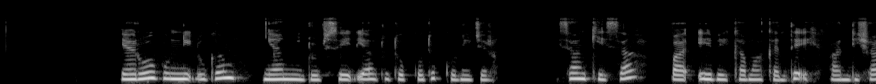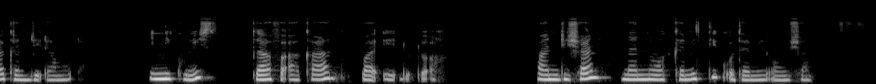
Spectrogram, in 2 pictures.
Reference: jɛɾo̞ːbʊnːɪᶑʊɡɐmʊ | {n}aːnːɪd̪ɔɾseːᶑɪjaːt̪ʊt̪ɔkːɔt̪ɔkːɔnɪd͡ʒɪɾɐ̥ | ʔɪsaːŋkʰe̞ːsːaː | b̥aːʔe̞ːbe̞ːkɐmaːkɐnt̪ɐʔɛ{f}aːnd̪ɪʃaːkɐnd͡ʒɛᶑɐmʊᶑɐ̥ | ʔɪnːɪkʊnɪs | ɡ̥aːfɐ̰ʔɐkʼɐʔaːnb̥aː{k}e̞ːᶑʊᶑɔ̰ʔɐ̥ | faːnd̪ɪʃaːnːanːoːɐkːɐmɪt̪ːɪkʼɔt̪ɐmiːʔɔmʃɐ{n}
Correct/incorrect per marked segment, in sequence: incorrect: ɲ, correct, incorrect: ʔ, incorrect: m

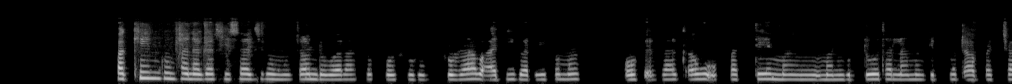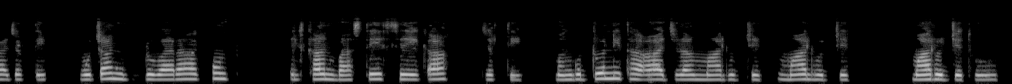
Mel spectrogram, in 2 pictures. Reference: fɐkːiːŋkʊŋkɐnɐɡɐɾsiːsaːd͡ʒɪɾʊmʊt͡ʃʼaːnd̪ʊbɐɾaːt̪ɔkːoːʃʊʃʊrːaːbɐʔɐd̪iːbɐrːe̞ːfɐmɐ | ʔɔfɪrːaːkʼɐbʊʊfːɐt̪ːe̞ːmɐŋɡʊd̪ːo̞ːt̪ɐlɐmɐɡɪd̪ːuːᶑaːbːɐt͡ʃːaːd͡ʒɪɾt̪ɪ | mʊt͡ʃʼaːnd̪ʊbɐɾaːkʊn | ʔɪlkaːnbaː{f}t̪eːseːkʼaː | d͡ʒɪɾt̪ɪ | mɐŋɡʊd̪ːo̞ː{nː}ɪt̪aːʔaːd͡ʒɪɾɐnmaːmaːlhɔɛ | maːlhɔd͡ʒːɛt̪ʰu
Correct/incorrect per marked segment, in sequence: incorrect: s, correct

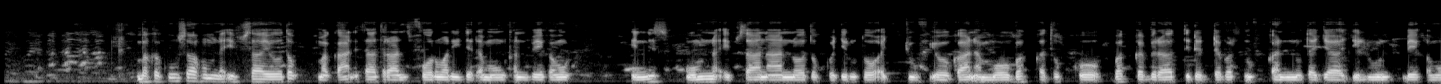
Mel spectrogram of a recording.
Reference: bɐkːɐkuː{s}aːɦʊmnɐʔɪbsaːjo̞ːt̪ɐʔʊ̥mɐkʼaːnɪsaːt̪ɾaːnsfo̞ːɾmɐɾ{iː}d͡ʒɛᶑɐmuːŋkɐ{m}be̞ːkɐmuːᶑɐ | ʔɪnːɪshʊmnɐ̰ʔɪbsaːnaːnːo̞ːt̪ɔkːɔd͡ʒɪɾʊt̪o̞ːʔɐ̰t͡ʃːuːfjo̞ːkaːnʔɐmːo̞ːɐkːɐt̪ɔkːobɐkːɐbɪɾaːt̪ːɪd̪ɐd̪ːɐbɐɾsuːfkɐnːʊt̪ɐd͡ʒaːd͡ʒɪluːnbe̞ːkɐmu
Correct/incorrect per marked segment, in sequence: correct, correct, incorrect: n

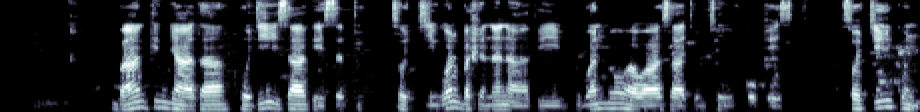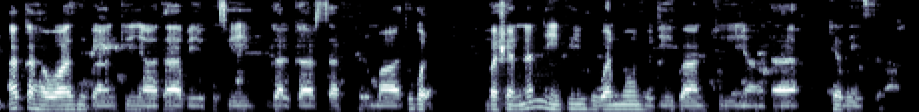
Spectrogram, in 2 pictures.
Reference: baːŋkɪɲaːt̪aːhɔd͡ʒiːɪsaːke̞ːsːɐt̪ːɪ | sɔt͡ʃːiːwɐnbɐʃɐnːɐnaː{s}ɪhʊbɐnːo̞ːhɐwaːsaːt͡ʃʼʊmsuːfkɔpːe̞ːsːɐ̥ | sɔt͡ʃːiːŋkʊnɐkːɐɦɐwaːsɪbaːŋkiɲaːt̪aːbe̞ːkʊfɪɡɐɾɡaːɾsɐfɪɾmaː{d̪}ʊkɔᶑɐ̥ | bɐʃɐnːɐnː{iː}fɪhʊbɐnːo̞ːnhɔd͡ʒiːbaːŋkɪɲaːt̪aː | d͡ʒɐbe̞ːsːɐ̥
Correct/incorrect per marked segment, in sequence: incorrect: f, incorrect: t̪, correct

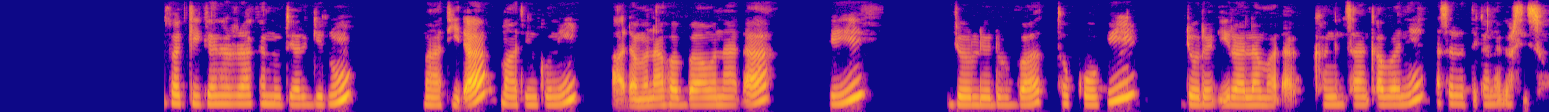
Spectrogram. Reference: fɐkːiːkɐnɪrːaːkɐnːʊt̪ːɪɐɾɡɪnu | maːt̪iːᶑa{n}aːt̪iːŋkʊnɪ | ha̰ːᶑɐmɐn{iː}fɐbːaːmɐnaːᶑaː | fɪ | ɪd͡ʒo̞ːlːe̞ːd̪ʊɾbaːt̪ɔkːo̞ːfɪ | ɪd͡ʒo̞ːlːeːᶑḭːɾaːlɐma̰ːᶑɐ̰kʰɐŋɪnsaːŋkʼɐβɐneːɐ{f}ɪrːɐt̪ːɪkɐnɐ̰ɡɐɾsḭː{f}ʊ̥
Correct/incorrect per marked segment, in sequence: incorrect: m, incorrect: aː, incorrect: s, incorrect: s

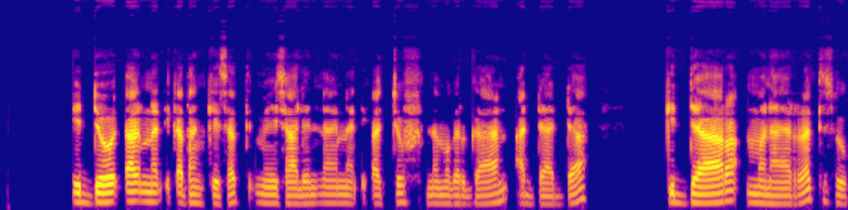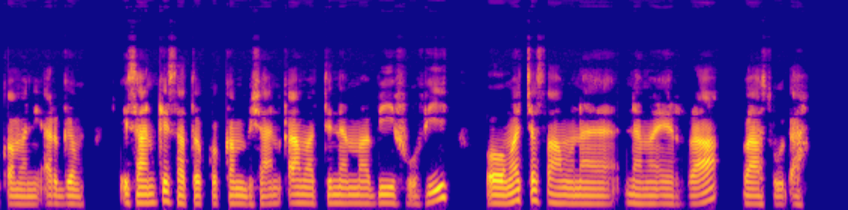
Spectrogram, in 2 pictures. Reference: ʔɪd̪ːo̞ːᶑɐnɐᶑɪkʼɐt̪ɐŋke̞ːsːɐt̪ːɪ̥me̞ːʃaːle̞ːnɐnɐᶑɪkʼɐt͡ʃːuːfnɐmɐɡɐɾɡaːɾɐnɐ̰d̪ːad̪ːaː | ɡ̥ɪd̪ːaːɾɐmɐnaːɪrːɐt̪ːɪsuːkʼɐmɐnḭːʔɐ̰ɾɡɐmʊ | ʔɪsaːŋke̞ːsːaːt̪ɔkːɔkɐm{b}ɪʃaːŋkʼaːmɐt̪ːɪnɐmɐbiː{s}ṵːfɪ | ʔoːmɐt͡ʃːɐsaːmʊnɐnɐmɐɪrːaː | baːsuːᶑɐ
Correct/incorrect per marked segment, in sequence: correct, incorrect: f

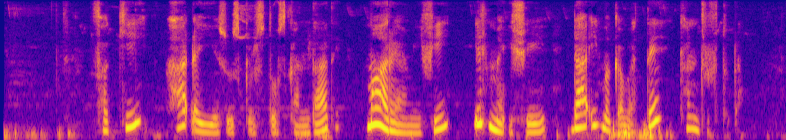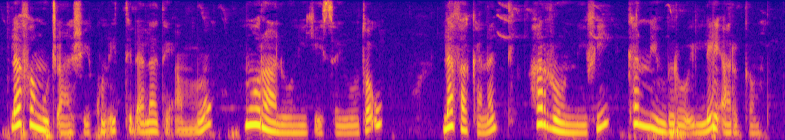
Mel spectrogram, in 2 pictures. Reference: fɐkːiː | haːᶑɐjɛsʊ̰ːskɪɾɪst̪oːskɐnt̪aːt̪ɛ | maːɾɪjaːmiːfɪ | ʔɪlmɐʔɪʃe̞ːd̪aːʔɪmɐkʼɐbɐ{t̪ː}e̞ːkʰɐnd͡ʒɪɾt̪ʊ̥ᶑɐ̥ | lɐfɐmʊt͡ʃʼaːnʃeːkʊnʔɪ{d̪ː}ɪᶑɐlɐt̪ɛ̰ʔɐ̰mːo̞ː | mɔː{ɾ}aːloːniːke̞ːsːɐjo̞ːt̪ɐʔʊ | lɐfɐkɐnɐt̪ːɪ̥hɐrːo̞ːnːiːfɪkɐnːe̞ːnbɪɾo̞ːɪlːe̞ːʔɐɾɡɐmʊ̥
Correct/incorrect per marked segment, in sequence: correct, incorrect: t̪ː, correct

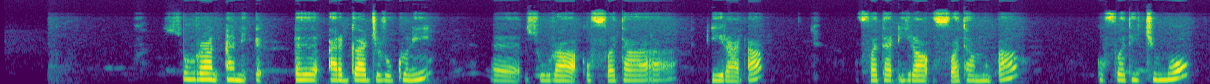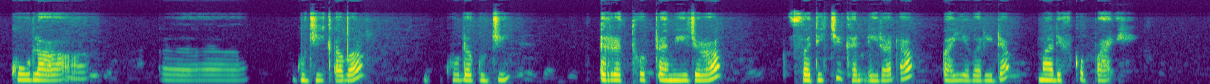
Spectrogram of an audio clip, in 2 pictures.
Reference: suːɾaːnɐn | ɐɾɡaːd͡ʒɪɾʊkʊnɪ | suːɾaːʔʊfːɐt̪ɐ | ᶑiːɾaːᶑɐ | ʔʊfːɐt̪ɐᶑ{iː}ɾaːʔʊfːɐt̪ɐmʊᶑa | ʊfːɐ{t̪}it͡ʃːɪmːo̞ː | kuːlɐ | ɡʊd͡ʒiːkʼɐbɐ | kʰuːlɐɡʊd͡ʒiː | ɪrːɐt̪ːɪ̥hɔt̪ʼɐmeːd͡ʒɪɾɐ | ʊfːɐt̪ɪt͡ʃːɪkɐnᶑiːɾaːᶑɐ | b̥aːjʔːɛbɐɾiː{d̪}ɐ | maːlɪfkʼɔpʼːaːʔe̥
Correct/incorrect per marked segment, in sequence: correct, correct, correct

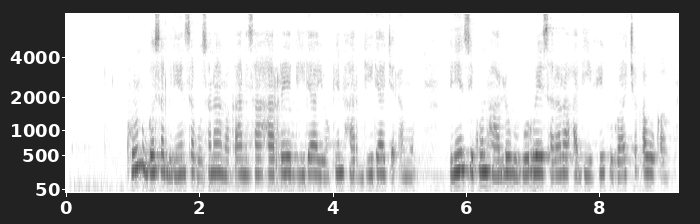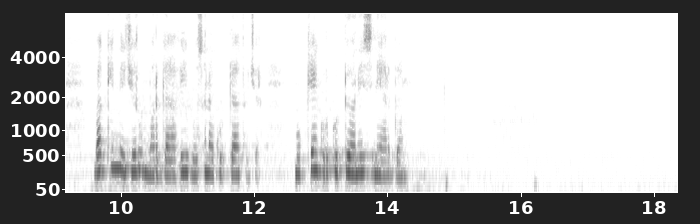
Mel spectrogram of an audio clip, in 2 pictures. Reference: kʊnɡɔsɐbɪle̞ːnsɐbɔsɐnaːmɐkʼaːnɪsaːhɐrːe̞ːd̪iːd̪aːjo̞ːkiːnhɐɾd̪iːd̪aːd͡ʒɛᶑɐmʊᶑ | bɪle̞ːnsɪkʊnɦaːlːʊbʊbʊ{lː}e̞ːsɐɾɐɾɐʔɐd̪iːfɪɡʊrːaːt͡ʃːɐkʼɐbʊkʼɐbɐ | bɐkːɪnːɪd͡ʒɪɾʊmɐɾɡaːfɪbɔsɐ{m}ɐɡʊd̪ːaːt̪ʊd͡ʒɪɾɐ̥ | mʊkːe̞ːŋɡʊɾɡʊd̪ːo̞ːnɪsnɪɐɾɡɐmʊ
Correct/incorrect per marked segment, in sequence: incorrect: rː, incorrect: n

